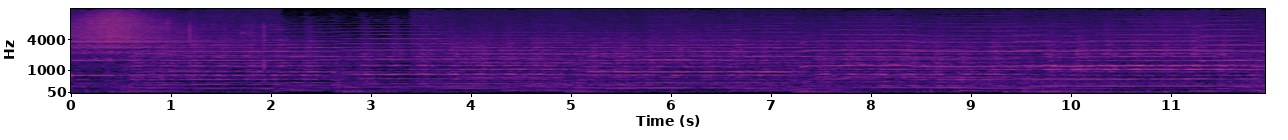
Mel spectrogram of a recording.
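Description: Soft, tender background music plays throughout, with no animal sounds.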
